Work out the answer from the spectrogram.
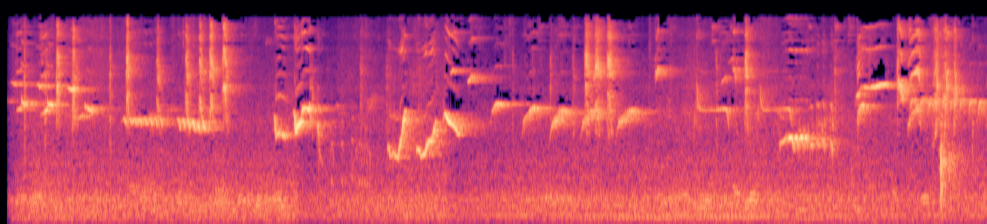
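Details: White-rumped shama singing a varied run of loud whistled phrases: clear flat whistles, sharp upward-sweeping notes, slurred falling whistles and brief high chips, delivered in quick bursts with short pauses between them.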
